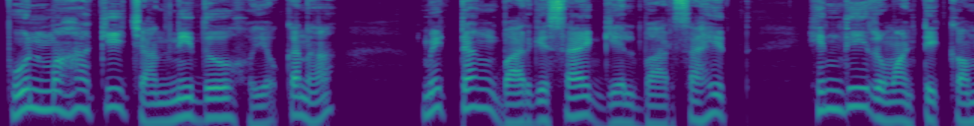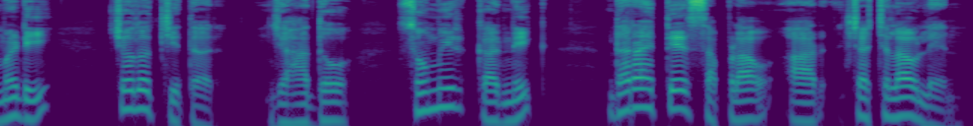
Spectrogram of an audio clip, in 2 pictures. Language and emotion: Santali, neutral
